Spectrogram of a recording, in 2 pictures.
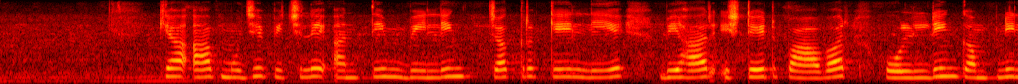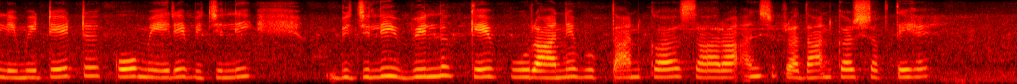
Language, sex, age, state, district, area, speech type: Hindi, female, 18-30, Madhya Pradesh, Chhindwara, urban, read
